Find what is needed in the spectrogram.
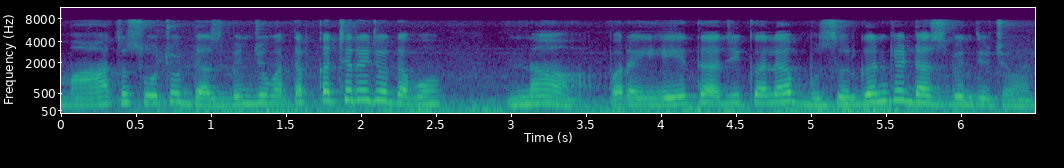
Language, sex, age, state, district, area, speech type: Sindhi, female, 45-60, Maharashtra, Mumbai Suburban, urban, spontaneous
